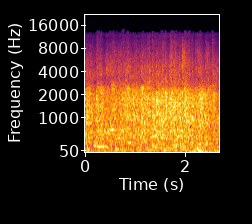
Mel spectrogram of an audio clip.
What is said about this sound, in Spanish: ¡Aplauso!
